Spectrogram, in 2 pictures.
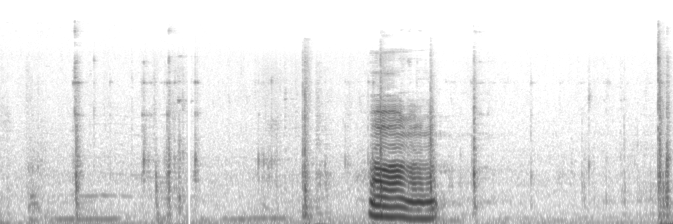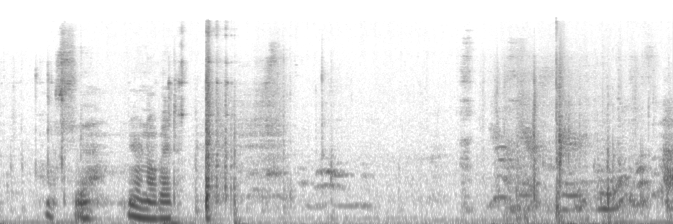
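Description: Plastic parts click and knock as a man works on them.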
